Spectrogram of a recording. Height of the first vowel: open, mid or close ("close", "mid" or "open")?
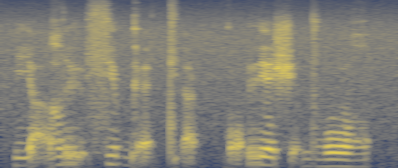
open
